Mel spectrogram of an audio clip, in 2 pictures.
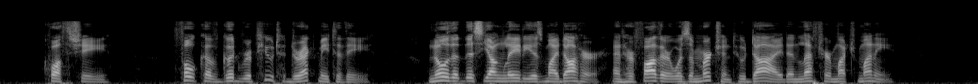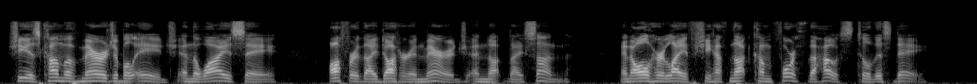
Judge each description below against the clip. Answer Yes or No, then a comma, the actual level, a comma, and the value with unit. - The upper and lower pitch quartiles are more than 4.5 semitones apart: No, average, 2.9 semitones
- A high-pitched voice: No, low, 135 Hz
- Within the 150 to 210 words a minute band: Yes, average, 195 wpm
